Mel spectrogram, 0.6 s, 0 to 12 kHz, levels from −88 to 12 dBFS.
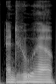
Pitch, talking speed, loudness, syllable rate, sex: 95 Hz, 305 wpm, -18 LUFS, 6.0 syllables/s, male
